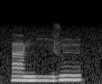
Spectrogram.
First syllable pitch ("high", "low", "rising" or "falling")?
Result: low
